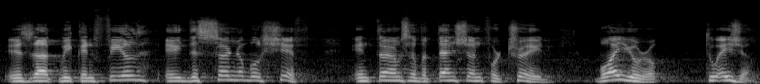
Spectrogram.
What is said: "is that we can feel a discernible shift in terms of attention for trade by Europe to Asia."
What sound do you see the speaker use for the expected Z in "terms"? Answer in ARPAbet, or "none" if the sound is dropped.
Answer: S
